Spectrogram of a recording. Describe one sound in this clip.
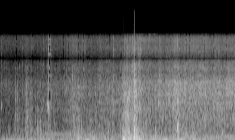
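A vehicle jolts and thumps over rough, muddy ground.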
